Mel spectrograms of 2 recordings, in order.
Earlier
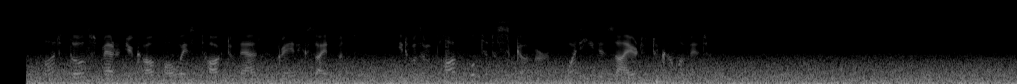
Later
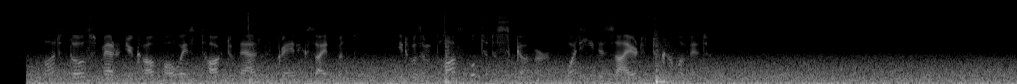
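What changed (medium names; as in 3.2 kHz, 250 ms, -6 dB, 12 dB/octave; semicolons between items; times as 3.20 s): speech +5.0 dB; second sound +11.0 dB; reverb: on, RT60 0.60 s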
